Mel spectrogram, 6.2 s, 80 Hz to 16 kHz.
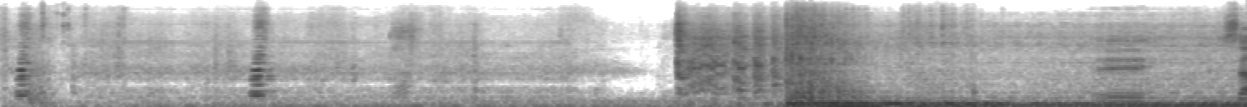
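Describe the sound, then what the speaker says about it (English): A Chrysler 300 SRT8 cranks and fires on a cold start, its exhaust bursting into a loud, deep roar that settles into a heavy, rumbling idle, with a voice and faint beeps heard before ignition. "But that's how it sounds on the cold start"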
